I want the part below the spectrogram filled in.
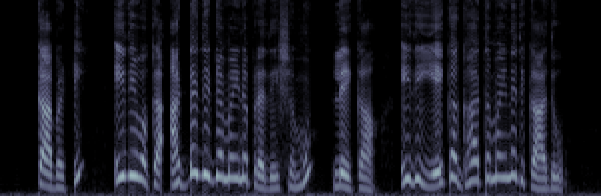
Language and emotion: Telugu, neutral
